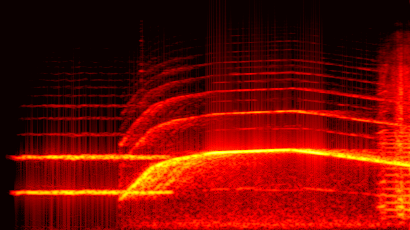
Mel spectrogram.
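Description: Intro sound effect for a news-style title: a steady electronic tone, then a siren-like tone that glides up, holds, and slowly falls. Just before the end, a fuller musical sting comes in.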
